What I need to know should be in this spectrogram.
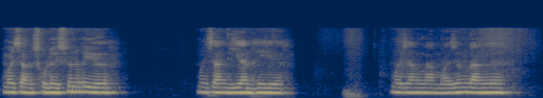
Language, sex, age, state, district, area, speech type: Bodo, male, 18-30, Assam, Kokrajhar, rural, spontaneous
